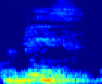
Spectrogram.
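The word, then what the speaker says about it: Woese: किसने दिया था? वीज। यहाँ पे ओ साइलेंट है, ये याद रखिएगा।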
